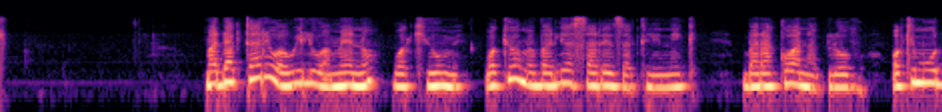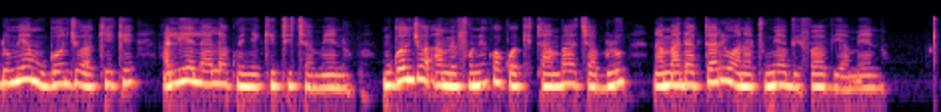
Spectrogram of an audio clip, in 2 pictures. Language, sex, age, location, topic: Swahili, female, 25-35, Kisumu, health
